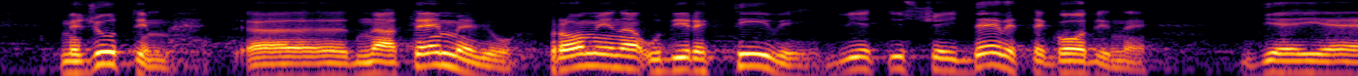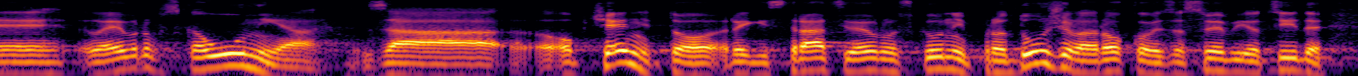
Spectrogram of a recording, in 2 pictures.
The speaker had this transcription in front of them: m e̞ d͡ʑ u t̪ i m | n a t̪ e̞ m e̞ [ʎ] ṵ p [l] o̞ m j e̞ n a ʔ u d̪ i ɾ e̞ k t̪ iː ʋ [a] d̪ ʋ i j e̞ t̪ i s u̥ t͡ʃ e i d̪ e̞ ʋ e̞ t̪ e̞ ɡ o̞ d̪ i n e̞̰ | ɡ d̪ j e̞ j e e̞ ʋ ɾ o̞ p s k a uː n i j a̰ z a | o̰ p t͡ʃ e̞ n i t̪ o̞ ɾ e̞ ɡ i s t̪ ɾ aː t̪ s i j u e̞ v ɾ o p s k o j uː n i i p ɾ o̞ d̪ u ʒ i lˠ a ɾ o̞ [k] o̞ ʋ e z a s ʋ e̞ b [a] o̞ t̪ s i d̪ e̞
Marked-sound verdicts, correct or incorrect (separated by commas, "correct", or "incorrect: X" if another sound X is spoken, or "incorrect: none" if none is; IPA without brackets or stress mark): correct, incorrect: ɾ, incorrect: i, correct, incorrect: i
